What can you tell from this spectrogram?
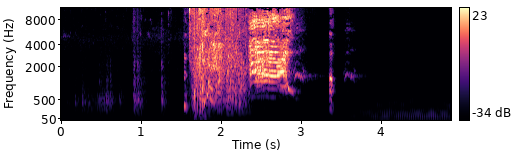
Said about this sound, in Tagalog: Anong ingay yun? Parang may dagang naipit. Wala naman ako nakikitang daga dito.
